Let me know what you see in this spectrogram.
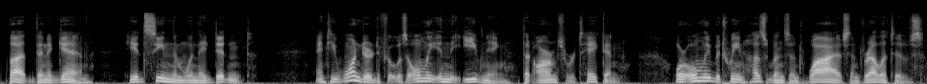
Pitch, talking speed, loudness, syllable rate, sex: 105 Hz, 205 wpm, -20 LUFS, 6.1 syllables/s, male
